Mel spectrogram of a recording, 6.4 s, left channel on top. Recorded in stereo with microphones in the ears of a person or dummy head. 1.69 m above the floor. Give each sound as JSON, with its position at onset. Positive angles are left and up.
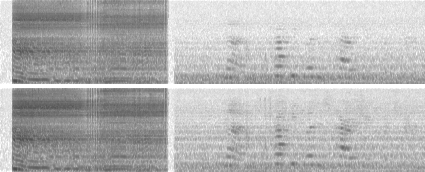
{"t": 0.2, "sound": "a cupboard door", "side_deg": -10}
{"t": 2.6, "sound": "a child speaking", "side_deg": -60}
